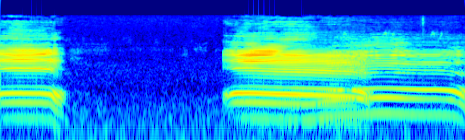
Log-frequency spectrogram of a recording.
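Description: Cow mooing twice: a short moo at the start, then a long, drawn-out moo of about two and a half seconds starting about two seconds in.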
